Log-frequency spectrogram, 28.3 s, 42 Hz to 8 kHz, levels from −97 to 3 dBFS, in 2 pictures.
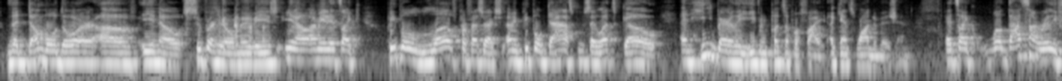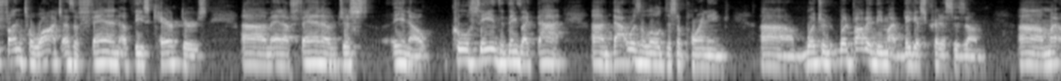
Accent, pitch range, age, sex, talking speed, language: American, 125-140 Hz, 10-29, male, 170 wpm, English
